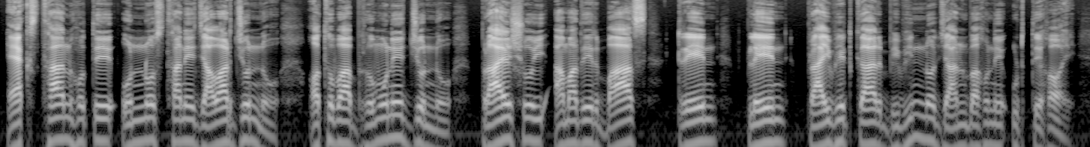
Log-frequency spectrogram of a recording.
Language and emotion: Bengali, neutral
